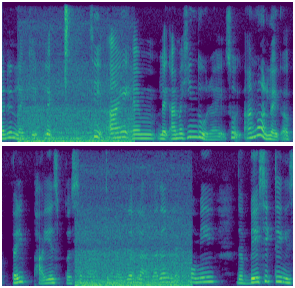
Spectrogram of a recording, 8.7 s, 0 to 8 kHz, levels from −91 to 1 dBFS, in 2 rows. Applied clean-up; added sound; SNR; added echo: none; Wind; 1 dB; none.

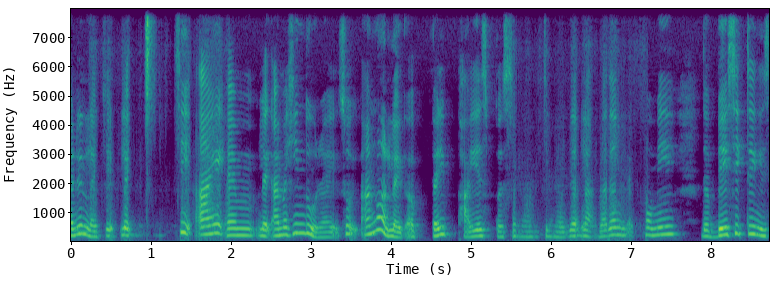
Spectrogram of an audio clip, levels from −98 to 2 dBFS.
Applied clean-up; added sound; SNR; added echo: neural separator model SepFormer DNS4.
